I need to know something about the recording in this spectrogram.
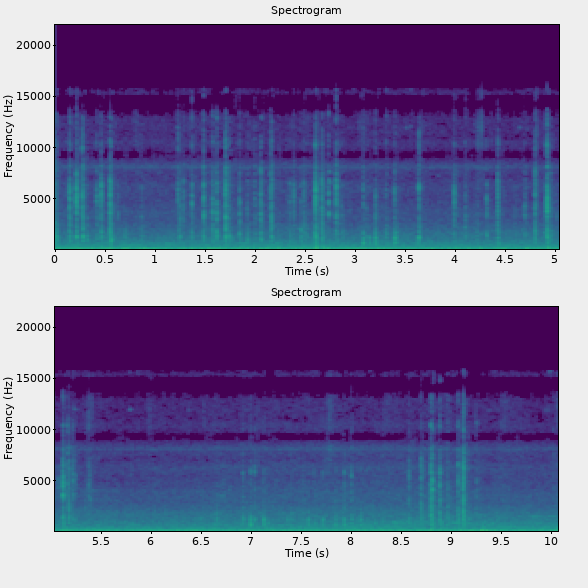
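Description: Fingers tap quickly on a laptop keyboard outdoors.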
